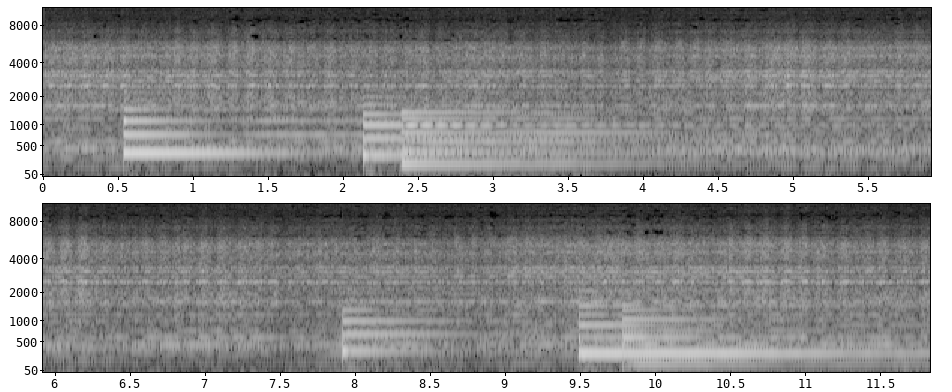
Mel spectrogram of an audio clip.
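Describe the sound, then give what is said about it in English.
A brooding film score: a handful of heavy, low piano notes struck slowly, each ringing out with a long echoing decay over a sustained, tense string drone, with no voices. “As the breakup is realized, the score steps in with tension on strings and downbeat piano, following Mark as he shuffles through the lawns of Harvard.”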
